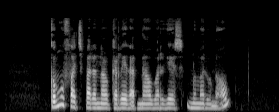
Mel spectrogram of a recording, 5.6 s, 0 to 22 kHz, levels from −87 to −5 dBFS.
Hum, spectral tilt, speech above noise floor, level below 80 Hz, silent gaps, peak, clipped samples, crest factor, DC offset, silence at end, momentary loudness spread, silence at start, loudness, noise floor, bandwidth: none; -6 dB/octave; 51 dB; -76 dBFS; none; -6 dBFS; under 0.1%; 22 dB; under 0.1%; 1 s; 8 LU; 1 s; -27 LUFS; -77 dBFS; 11.5 kHz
